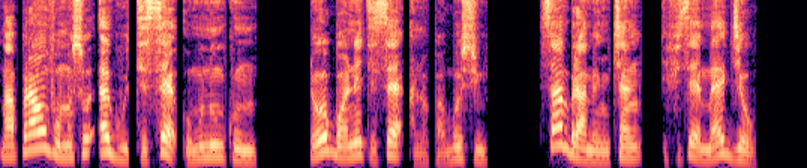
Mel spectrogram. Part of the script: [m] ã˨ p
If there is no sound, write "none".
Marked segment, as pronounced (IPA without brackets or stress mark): m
